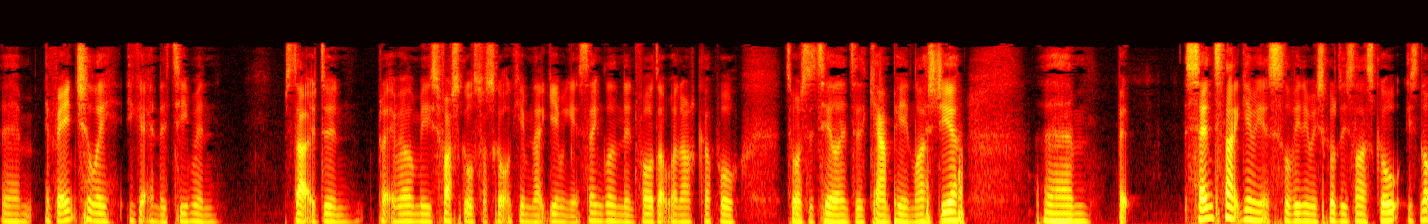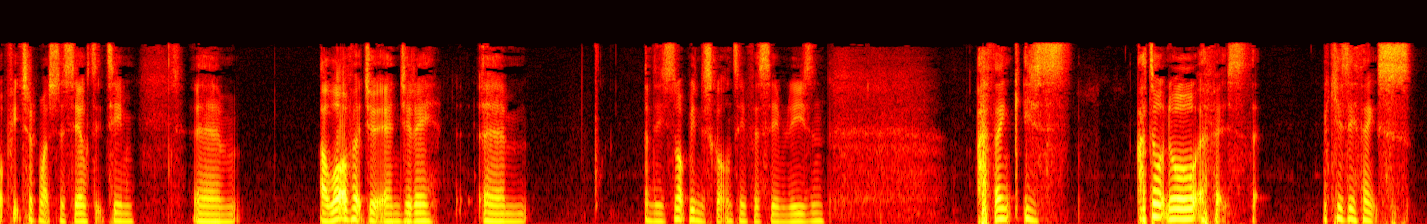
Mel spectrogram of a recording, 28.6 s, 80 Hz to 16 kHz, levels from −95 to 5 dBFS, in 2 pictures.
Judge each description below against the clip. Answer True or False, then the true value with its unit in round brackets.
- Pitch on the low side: True (125 Hz)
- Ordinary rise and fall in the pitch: False (2.3 semitones)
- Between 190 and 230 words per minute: True (195 wpm)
